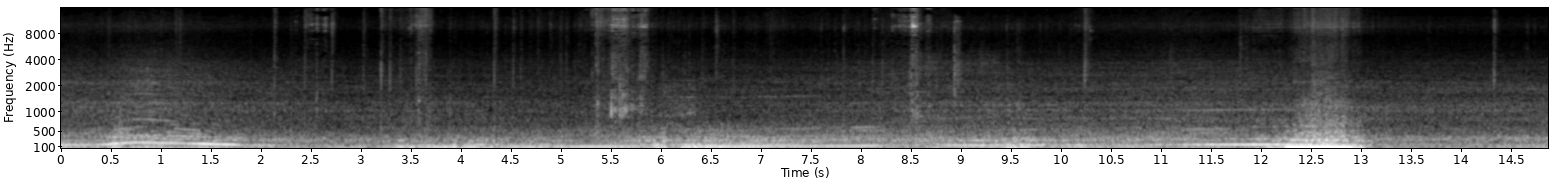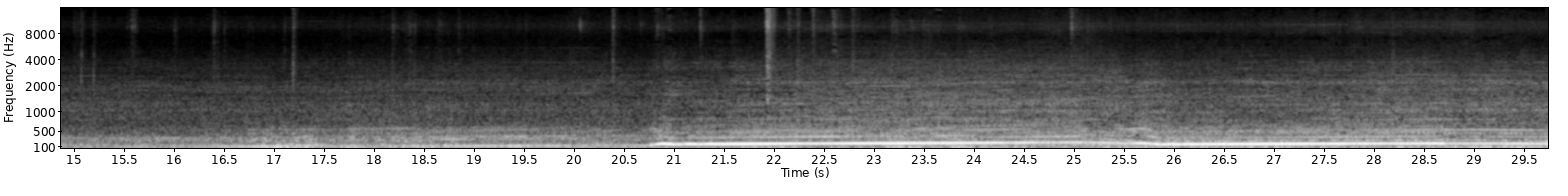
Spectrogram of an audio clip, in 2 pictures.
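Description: Mazda MX-5's 1.8-litre four-cylinder engine heard from inside the open cockpit while lapping a track, its note rising and falling with throttle and gear changes. A short, loud thump comes about 12 seconds in. From about 21 seconds the engine pulls hard and louder, with a drop in pitch at a shift about 25 seconds in and a fall near the end as the driver lifts.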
